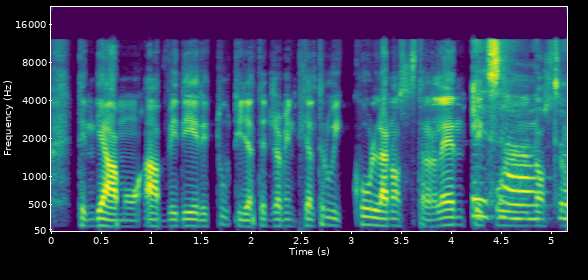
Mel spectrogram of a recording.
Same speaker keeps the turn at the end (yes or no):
yes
